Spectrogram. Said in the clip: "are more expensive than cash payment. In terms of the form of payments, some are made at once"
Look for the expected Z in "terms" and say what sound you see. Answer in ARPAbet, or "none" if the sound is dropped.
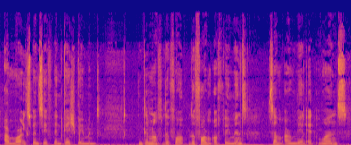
none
